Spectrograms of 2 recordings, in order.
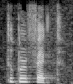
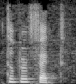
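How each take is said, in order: Both takes have the same delivery.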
